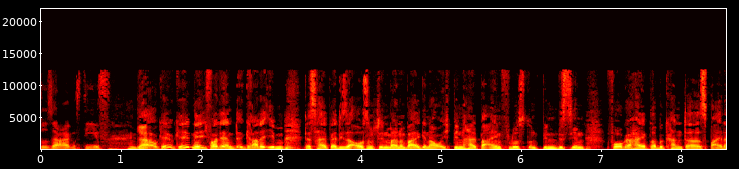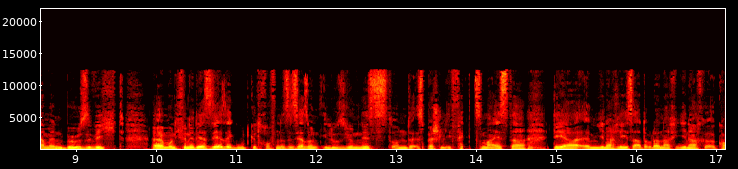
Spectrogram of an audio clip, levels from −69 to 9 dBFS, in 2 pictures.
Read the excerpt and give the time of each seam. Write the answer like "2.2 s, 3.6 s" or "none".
7.6 s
